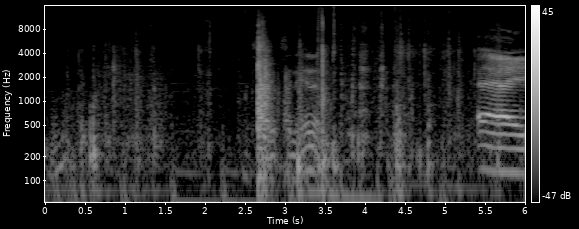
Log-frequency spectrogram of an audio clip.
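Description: A cardboard box being cut open along its packing tape with a box cutter and its flaps pulled back, with many small scrapes and crackles and crinkling of the plastic packaging inside. A man's voice breaks in briefly halfway through and again near the end.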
